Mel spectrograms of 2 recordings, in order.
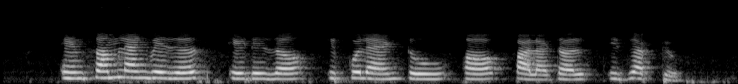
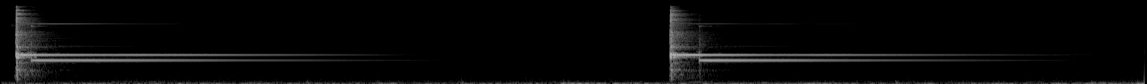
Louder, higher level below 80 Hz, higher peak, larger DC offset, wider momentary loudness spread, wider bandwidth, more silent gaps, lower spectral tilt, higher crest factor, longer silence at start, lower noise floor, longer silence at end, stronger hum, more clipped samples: first, -17 LUFS vs -28 LUFS; second, -64 dBFS vs -58 dBFS; about the same, -2 dBFS vs 0 dBFS; neither; second, 11 LU vs 26 LU; second, 4.2 kHz vs 16 kHz; neither; first, -10 dB/octave vs 1.5 dB/octave; second, 14 dB vs 32 dB; first, 0.6 s vs 0.15 s; about the same, -59 dBFS vs -57 dBFS; first, 0.55 s vs 0 s; neither; neither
